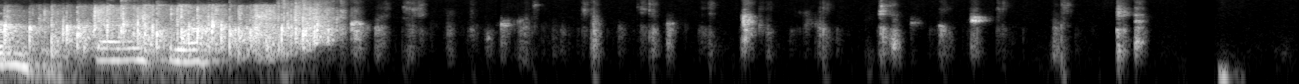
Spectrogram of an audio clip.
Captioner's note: applause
